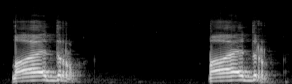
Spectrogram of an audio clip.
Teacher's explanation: এখানে দাল কলকলার হরফ নিচের দিকে ধাবিত করে ধাক্কা দিয়ে উচ্চারণ করতে হবে।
